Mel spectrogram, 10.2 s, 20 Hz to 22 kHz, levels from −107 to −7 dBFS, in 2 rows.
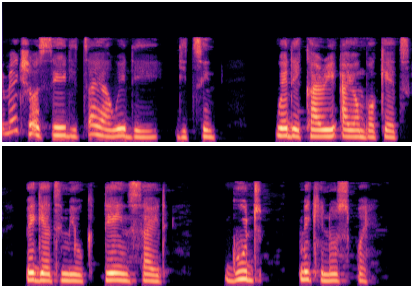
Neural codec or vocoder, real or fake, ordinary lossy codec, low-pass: none; real; none; none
